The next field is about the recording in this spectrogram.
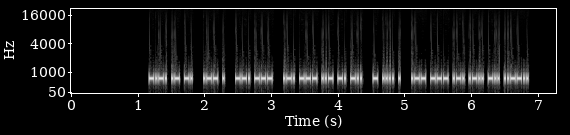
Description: Morse code, heard as a keyed tone, about 49 wpm, 700 Hz. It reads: CAN WE GO ROUND THE WORLD?
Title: Sentences from Top 1000 Words - Review Part 1 - 50wpm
